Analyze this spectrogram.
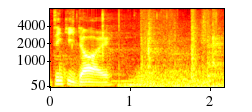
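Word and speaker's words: dinky-di: dinky DS pronounced a dinky die like that's the Australian pronunciation scrap is automatically collected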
